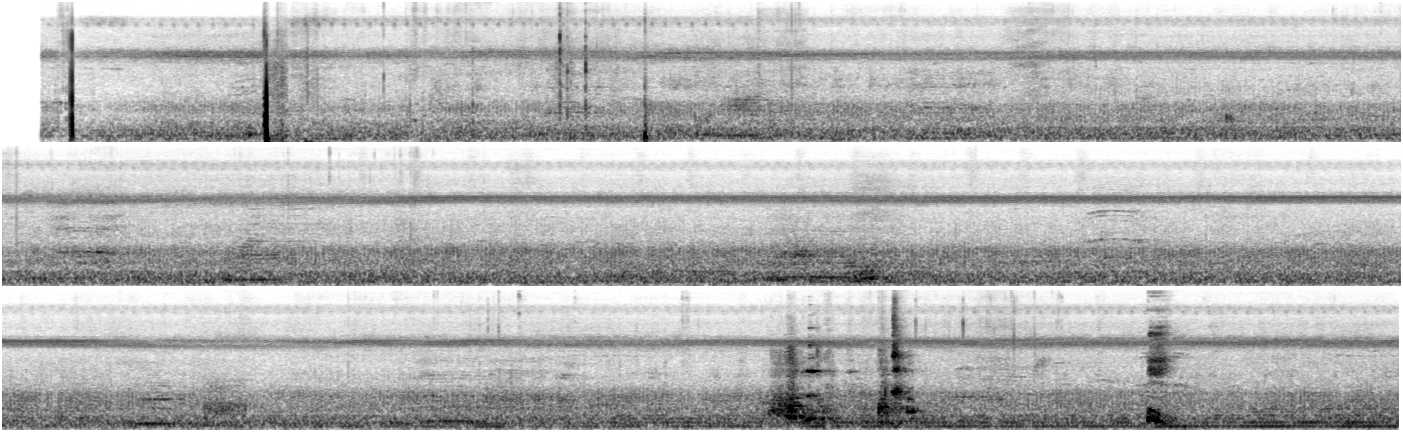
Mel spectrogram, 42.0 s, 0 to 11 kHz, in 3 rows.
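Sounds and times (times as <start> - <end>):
insects trilling: 0.4 - 41.9.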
